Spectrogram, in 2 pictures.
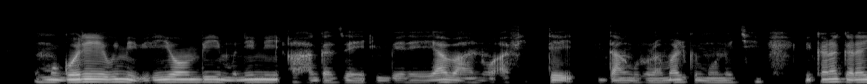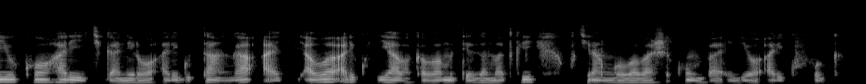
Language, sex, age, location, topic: Kinyarwanda, male, 18-24, Nyagatare, health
